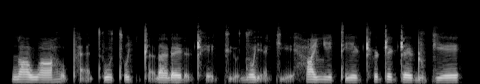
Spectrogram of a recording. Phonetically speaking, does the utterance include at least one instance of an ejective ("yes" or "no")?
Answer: yes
